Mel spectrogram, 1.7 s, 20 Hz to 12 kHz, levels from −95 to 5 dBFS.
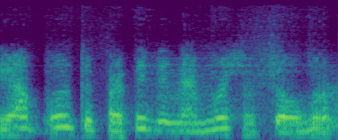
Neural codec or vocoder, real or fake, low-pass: codec, 44.1 kHz, 0.9 kbps, DAC; fake; 10.8 kHz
